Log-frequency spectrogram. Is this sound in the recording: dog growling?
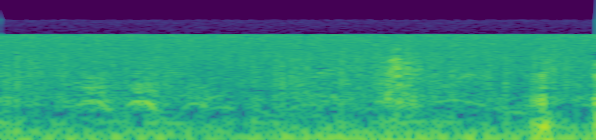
yes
